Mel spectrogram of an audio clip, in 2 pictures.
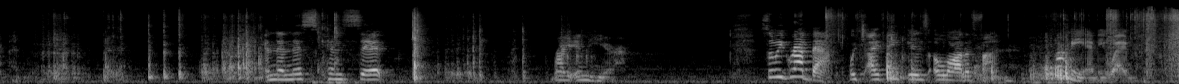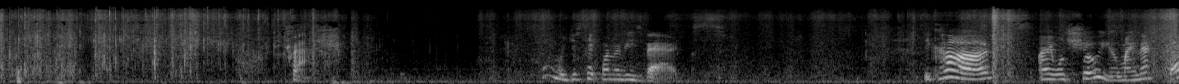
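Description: A middle-aged woman talks with animation, close to a microphone.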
